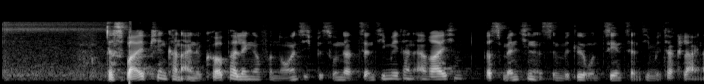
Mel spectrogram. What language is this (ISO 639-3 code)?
deu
